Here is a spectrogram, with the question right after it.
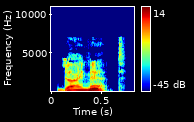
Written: dinette

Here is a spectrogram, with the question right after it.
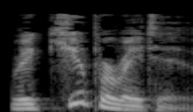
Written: recuperative

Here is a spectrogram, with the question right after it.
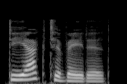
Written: deactivated

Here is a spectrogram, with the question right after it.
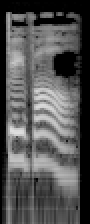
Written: Devall

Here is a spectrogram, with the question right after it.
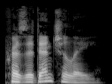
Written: presidentially

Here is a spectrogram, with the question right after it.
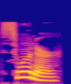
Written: swooner

